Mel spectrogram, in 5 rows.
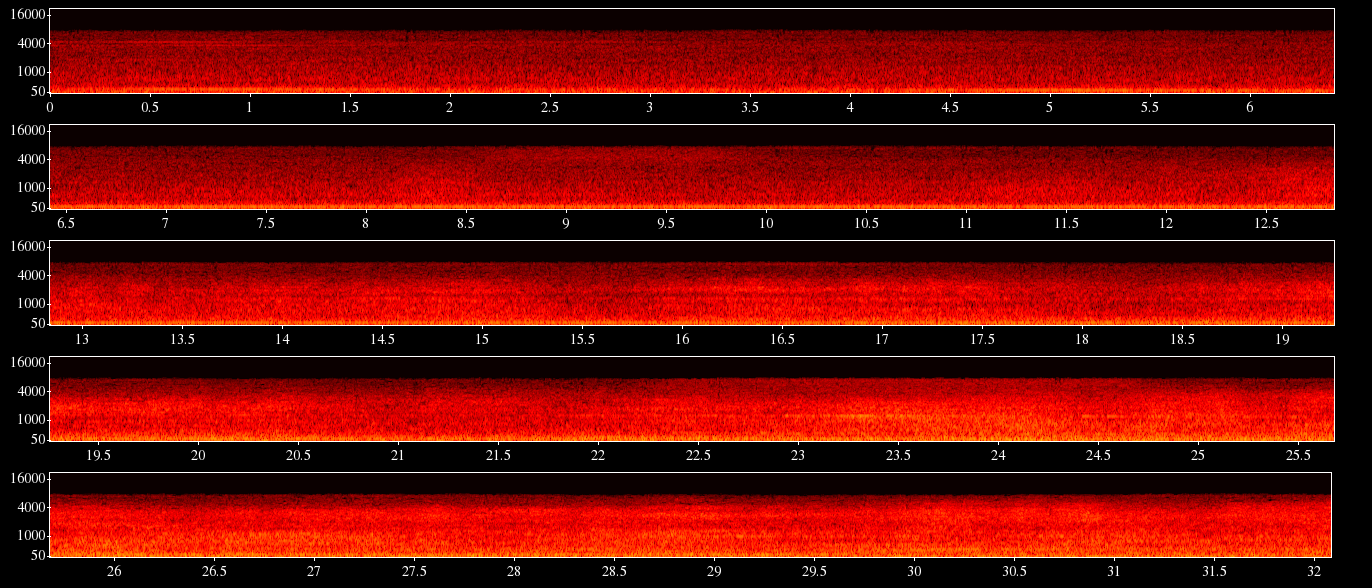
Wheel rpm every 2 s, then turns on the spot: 0, 0, 0, 0, 0, 0, 0, 0, 0, 0, 0, 0, 0, 0, 0, 0.
none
